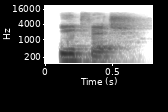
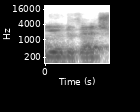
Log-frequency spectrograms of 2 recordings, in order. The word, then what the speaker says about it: Utvich: How do you pronounce it, Merle? Utvich. I mean, I used to call it Udovich, but I was corrected, so.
